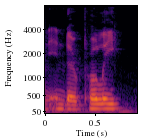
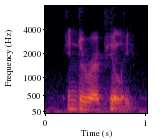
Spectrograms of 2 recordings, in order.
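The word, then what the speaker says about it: Indooroopilly: pouring in Induli. I butchered that pronunciation.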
